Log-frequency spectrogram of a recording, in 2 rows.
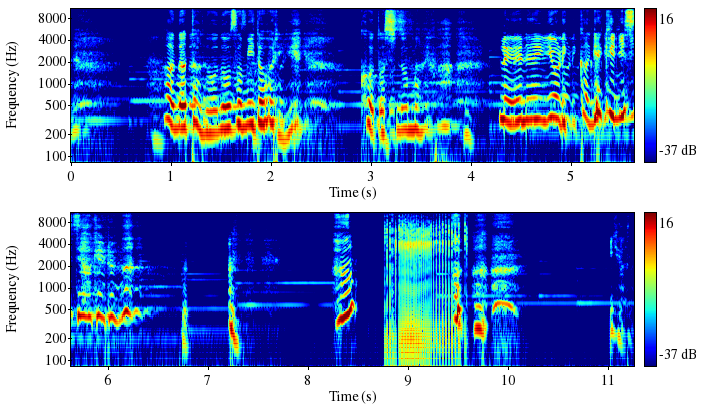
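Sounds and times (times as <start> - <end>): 
speech: 0.9 - 7.4, 8.2 - 10.2, 11.0 - 11.2
loud raspy fart from a woman: 8.8 - 9.7.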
